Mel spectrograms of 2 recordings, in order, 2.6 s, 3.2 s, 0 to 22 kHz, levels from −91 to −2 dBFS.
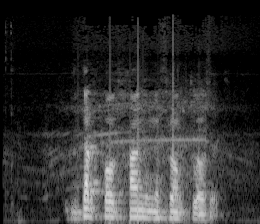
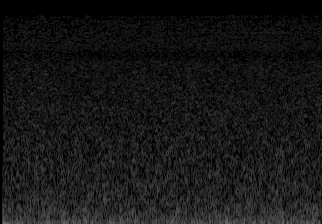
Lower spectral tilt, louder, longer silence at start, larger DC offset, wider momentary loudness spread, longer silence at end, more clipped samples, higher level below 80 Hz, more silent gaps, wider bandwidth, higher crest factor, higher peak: first, -7.5 dB/octave vs -2.5 dB/octave; first, -23 LUFS vs -60 LUFS; first, 0.7 s vs 0 s; neither; first, 13 LU vs 0 LU; first, 0.45 s vs 0 s; neither; first, -54 dBFS vs -70 dBFS; neither; about the same, 16.5 kHz vs 16.5 kHz; first, 22 dB vs 14 dB; first, -4 dBFS vs -48 dBFS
